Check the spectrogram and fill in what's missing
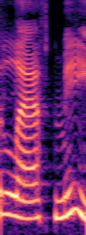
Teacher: Esse left me, você quase não ouve o T. Porque, sendo uma consoante oclusiva, pode aparecer mais, menos ou nada, right?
